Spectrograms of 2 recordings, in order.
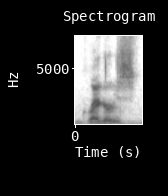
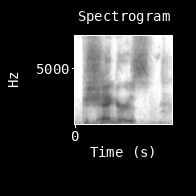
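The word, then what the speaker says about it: Grzegorz: Gregors? Gregors. It's like if the RZ was SH. That will be easier to... Gsheggers?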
